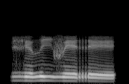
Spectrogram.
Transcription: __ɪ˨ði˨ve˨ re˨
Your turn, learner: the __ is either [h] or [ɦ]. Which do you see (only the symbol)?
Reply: ɦ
